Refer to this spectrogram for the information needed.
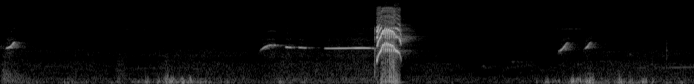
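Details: Pet parrot in molt, missing feathers, giving high clear whistled chirps: a short note at the start, a long level whistle near three seconds, a loud harsh burst around four seconds, then two quick rising chirps; faint low room noise underneath.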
